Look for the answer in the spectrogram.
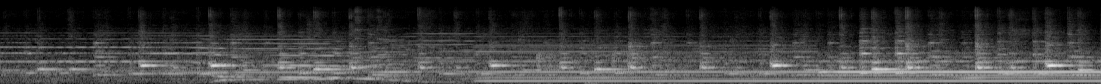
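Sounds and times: bell-like struck notes: 0:00.0 - 0:11.0
steady low drone: 0:02.2 - 0:11.0.

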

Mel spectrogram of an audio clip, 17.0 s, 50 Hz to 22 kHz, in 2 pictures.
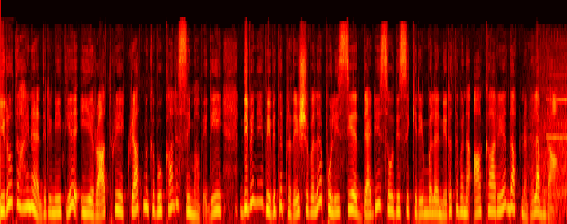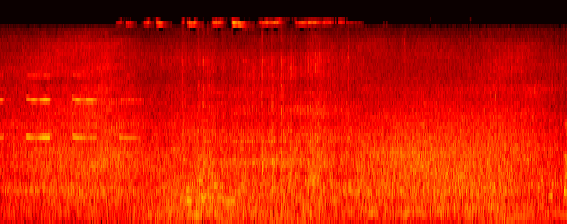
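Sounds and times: road traffic noise: 0:07.9 - 0:17.0
reversing beeper: 0:08.0 - 0:12.3
indistinct voices: 0:10.7 - 0:14.8.

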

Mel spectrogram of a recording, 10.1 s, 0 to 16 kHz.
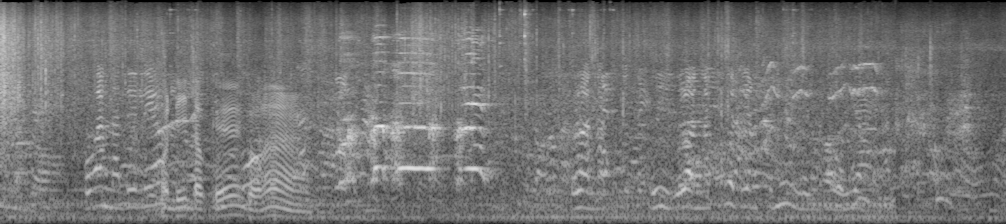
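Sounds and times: rooster crowing: 0:03.4 - 0:05.0.

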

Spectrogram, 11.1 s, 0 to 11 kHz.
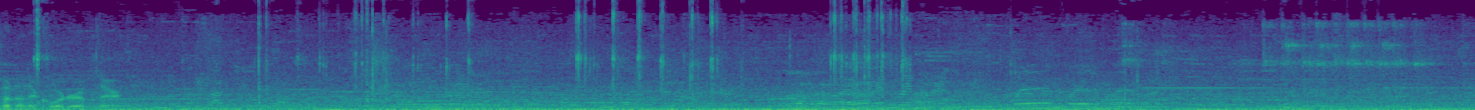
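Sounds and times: background chatter: 0:00.0 - 0:11.0
background music: 0:00.0 - 0:11.0
casino chips clicking: 0:02.0 - 0:05.6, 0:06.2 - 0:07.1.

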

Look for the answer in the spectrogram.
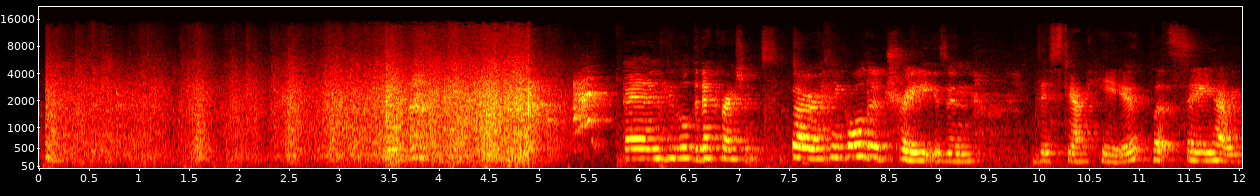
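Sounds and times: plastic bag rustling and crinkling: 0:00.0 - 0:06.2.

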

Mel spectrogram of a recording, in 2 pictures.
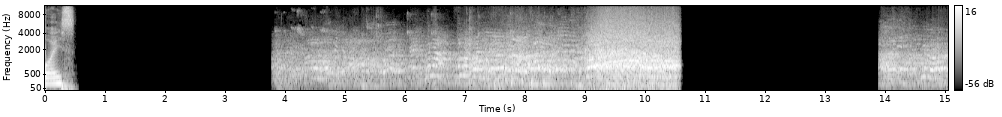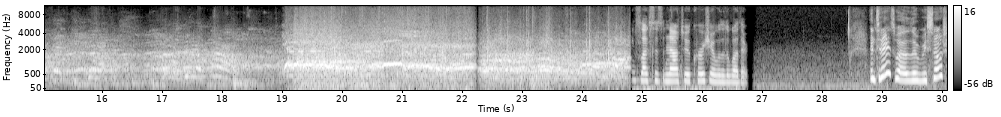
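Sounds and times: spectators shouting: 0:03.8 - 0:10.6, 0:13.9 - 0:24.8.

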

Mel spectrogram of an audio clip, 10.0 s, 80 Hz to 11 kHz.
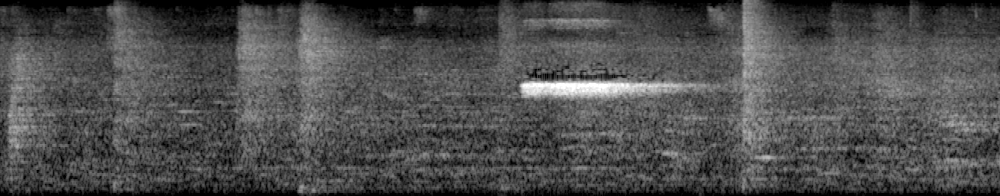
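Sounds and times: referee's whistle blast: 0:05.2 - 0:06.8.

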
